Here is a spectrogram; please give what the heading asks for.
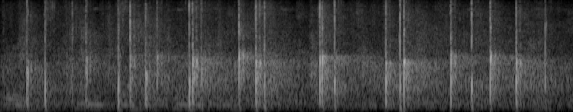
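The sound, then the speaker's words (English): Scattered clapping from a small group at a board of trustees meeting, with a few individual hands striking sharp, irregular claps that cluster in uneven bursts. “So I want to first give you your applause.”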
